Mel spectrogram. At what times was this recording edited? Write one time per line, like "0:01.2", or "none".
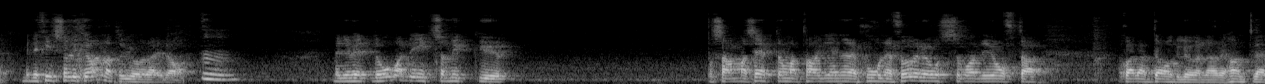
0:11.2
